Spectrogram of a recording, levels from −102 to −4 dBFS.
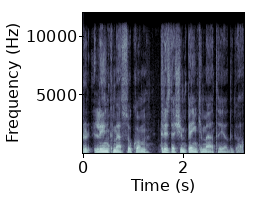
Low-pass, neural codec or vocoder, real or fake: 10.8 kHz; none; real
